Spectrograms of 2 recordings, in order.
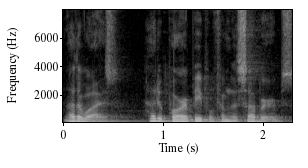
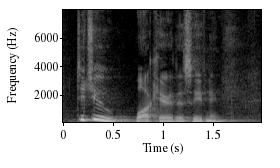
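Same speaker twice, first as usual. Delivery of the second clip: dry, mocking, put-on snarky voice. Asking a question in a put-on snarky voice. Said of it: "I should do it in my snark voice".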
